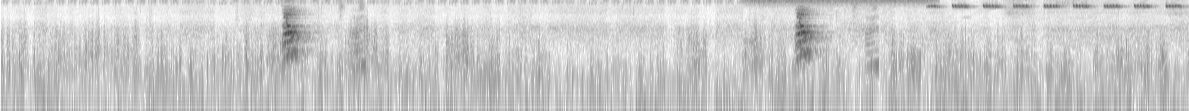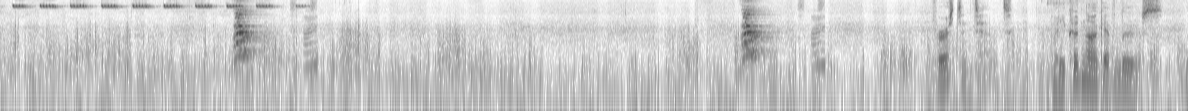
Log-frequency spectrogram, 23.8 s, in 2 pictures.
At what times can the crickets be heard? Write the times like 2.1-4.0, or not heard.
0.0-15.0.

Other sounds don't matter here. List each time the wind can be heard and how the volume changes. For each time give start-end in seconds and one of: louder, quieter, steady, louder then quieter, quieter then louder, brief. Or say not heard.
0.0-23.7 steady.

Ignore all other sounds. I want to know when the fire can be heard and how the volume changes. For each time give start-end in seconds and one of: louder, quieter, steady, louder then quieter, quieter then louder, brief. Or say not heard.
not heard.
